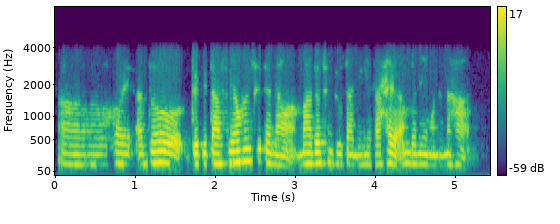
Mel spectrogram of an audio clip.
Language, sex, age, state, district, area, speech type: Manipuri, other, 30-45, Manipur, Imphal West, urban, conversation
